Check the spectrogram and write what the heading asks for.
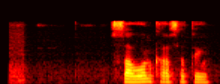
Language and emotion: Russian, neutral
